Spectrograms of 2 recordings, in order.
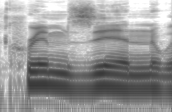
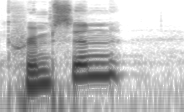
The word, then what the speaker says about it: crimson: And it does say that the pronunciation is crimson with a Z sound, but I guess you could maybe also say crimson. But that sounds a little bit weird.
